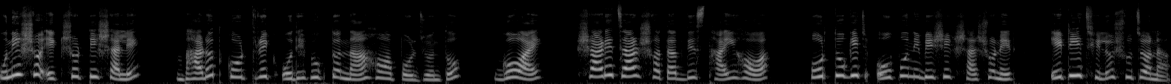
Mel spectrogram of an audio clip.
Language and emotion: Bengali, neutral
